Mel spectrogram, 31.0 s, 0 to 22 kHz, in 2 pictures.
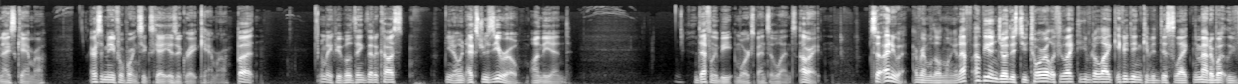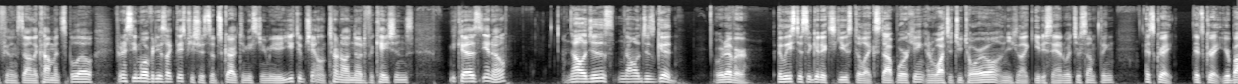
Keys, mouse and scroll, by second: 0.3 middle click, 0.7 scroll up 1, 2.7 middle click, 9.7 middle click, 10.0 d, 10.4 d.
